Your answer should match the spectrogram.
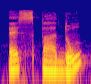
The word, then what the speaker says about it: espadon: O-N in your nose, nasal. On. Espadon.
